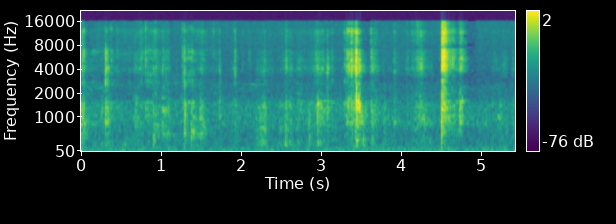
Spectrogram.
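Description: Parts of a camp wood stove being handled and fitted together: a scatter of light knocks and clicks, with two sharper ones about three and a half and four and a half seconds in.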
